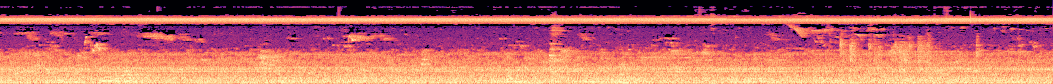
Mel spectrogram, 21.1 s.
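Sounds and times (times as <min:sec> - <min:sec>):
birds chirping: 0:09.9 - 0:21.0.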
